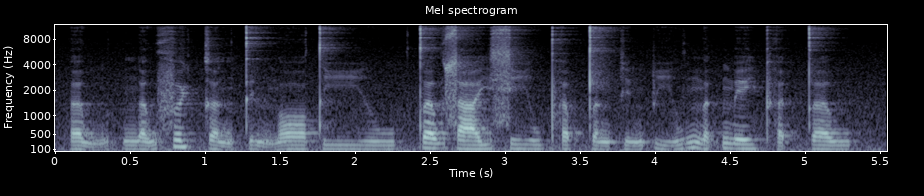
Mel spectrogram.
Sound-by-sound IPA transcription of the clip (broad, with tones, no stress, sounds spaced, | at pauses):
ɐ˨˩ w ŋ ʊ˨ k̚ ŋ ɐ˨˥ w f ɵ˥ ɥ k ɐ˨˩ ŋ t̪ ɪ˨˩ ŋ n̪ ɔː˨ t̪ iː˨ w | t̪ ɐ˧ w s aː˨˧ j s iː˨ w pʰ ɐ˨ p̚ t̪ ɐ˨ ŋ k ɪ˨˥ ŋ p iː˨˥ w n̪ ɐ˨˥ k̚ m e˧ j pʰ ɐ˨ t̚ t̪ ɐ˧ w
